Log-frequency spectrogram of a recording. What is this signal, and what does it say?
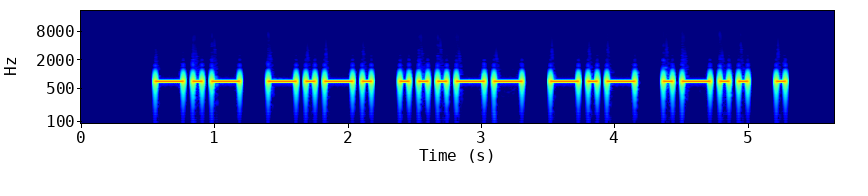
Morse code, heard as a keyed tone, about 17 wpm, 700 Hz. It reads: KC3KLE
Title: USA Call Signs - 6 Characters - Repeated 3x - 17wpm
